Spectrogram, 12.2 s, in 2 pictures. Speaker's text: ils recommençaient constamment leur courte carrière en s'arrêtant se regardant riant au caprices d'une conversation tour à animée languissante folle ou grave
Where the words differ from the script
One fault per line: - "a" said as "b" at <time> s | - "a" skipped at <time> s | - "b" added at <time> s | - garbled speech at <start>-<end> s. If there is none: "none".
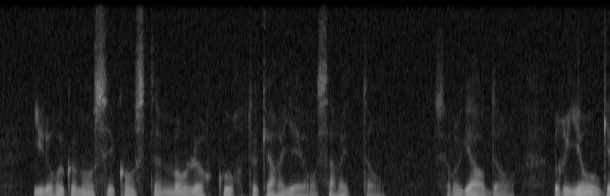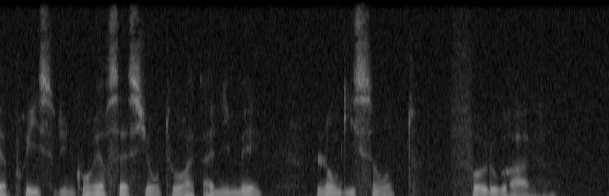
none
